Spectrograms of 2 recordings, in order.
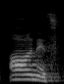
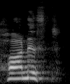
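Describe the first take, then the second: First: The word begins with a vowel, h silent. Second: The word begins with a sounded h. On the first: The speaker calls it right. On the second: The speaker calls it wrong.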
